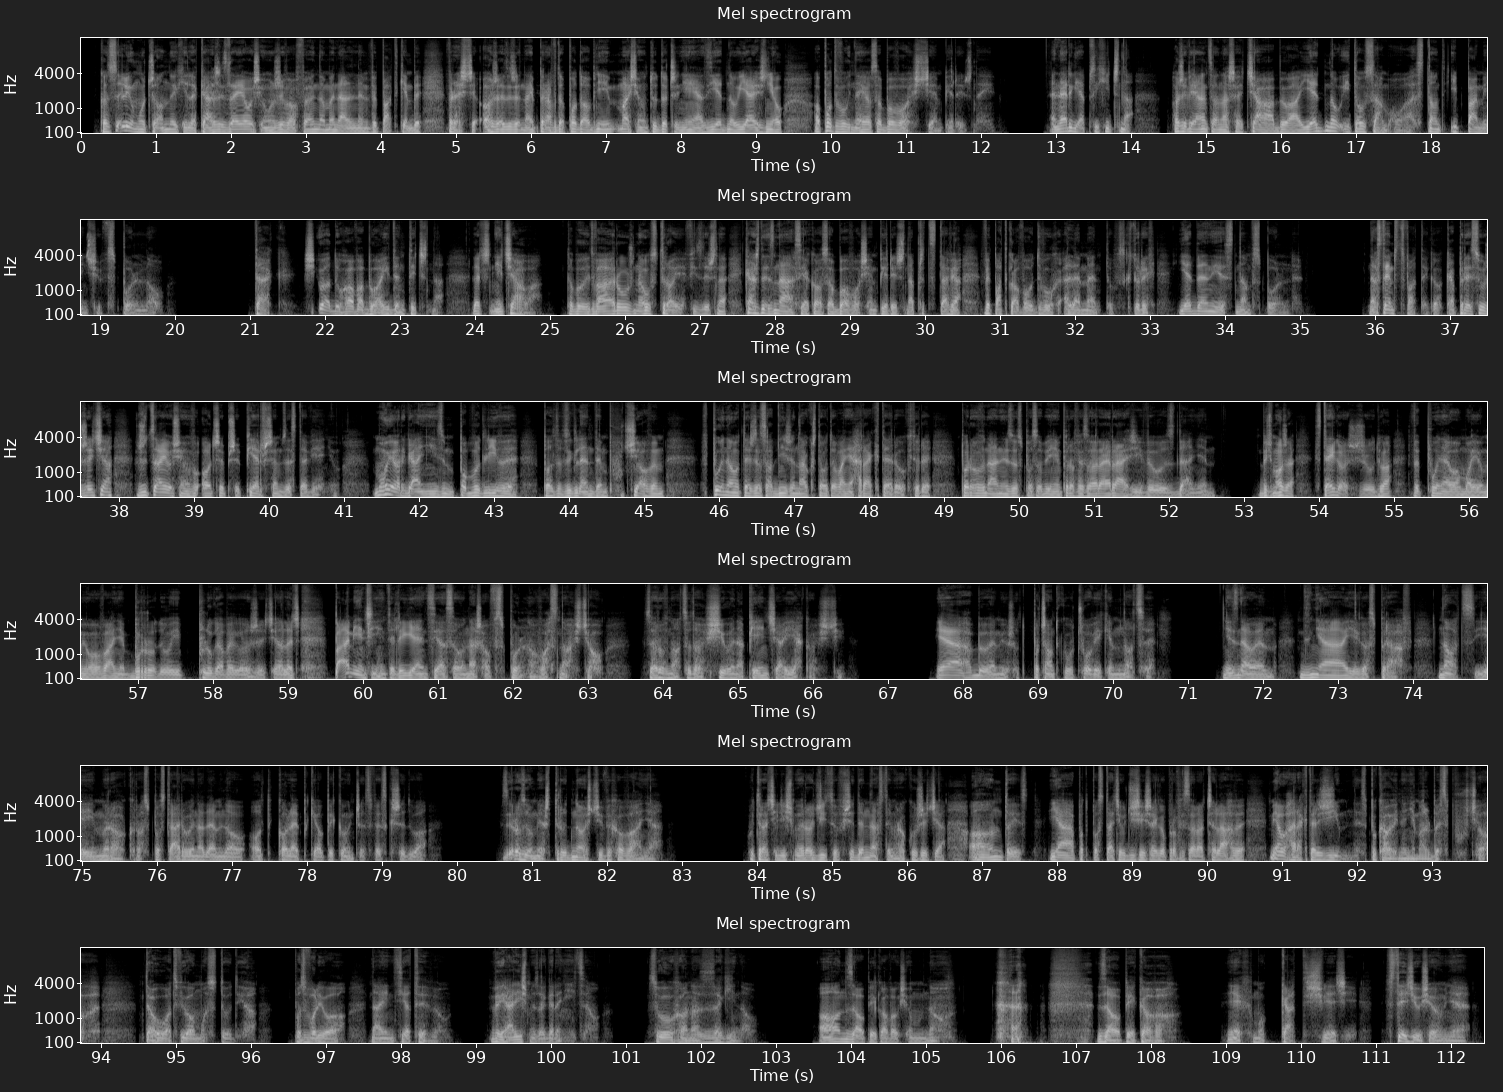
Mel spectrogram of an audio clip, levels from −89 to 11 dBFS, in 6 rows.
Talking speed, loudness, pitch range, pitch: 110 wpm, -24 LUFS, 80-100 Hz, 90 Hz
